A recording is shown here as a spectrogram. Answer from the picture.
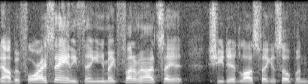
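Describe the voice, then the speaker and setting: The speaker has an Ozark accent and talks at a fairly quick pace with fairly even intonation. The recording is very clean, with a silent background. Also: man. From Ozarks, Missouri. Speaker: darts commentator. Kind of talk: live commentary.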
